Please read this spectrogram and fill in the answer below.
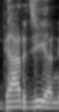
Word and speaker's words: guardian: यहाँ पे डी का जो है ना ज उच्चारण हो रहा है, गार्जियन। यहाँ पे यू जो है ना साइलेंट है, गार्जियन।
